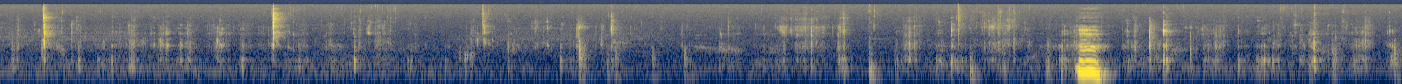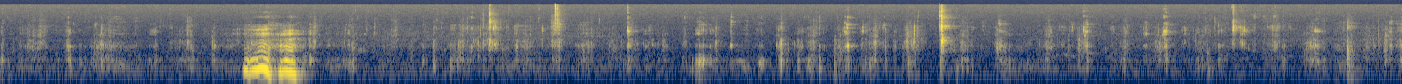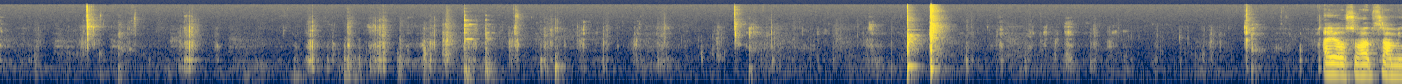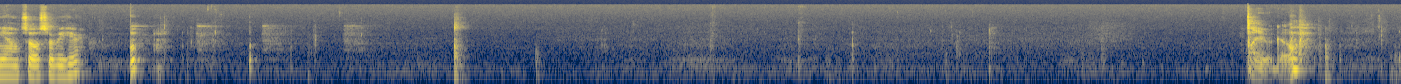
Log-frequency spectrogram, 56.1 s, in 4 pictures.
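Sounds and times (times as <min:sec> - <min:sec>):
chewing and crunching food: 0:00.0 - 0:41.4, 0:42.9 - 0:45.9, 0:55.1 - 0:56.0.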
